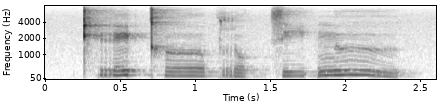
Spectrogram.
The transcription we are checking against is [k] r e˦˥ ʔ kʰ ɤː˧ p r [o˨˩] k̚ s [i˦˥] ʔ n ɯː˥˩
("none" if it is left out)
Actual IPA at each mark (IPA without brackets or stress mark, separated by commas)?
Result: kʰ, o˨˩, i˦˥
